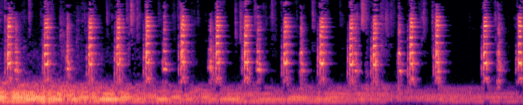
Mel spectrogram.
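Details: Female red junglefowl, wild type, calling to attract a male; a clear voice used as a lure. Short harsh clucking notes repeat rapidly, roughly two per second, broadband and uneven in spacing, over a low steady hum.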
